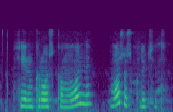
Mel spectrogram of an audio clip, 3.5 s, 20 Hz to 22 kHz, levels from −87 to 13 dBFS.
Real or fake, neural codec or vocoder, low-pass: fake; codec, 16 kHz, 16 kbps, FreqCodec, smaller model; 7.2 kHz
